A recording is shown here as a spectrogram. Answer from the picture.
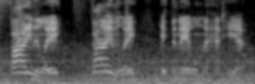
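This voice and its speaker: A man talks fairly quickly, his voice carrying audible room echo amid noticeable background noise. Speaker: car vlogger. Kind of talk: casual driving vlog. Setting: in a car. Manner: quiet; hesitant, many fillers. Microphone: poor audio.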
